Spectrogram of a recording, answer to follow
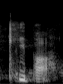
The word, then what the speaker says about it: kippah: the kippah is uh i had never actually heard that pronunciation before but that neither had i uh yamaka interesting it's kipa kippah thank that's a difference in dialect yeah so for those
